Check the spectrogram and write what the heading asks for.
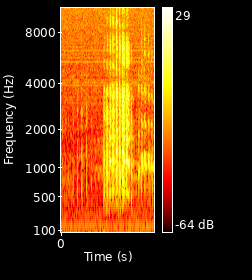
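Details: A single rolling, guttural rattle from a sandhill crane during autumn migration at Homer in September 2009. A softer pulsed trill comes before it.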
